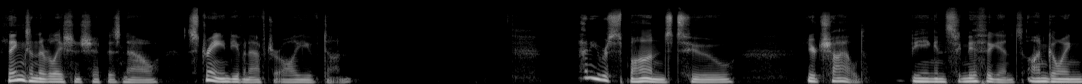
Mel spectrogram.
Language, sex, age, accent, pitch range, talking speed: English, male, 30-49, American, 115-150 Hz, 125 wpm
